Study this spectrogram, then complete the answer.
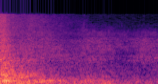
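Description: Incendio fire spell cast in Hogwarts Legacy: a loud burst of flame with a heavy whooshing roar at onset that slowly fades over about a second and a half, heard alone.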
